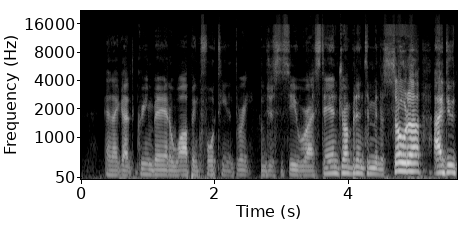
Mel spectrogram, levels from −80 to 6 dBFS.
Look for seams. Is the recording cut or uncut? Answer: cut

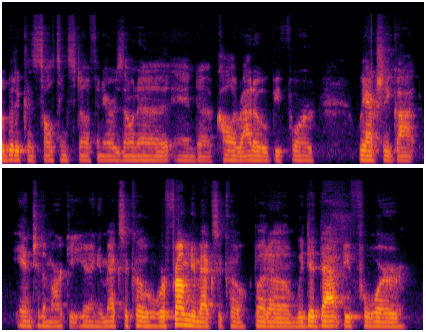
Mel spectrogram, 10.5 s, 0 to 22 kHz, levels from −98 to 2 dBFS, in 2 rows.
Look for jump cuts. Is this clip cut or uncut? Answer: cut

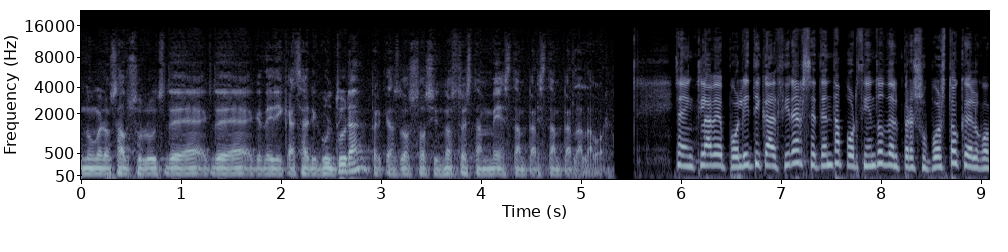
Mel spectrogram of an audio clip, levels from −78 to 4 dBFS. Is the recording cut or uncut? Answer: cut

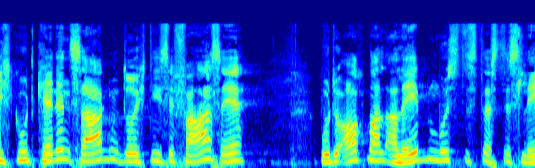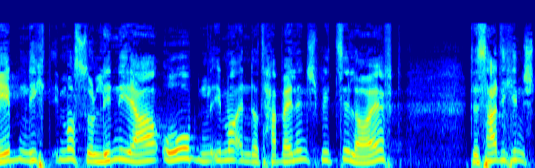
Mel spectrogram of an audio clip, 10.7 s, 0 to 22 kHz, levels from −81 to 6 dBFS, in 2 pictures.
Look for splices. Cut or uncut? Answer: uncut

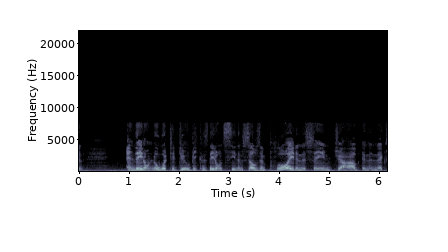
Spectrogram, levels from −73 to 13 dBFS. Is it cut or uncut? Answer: uncut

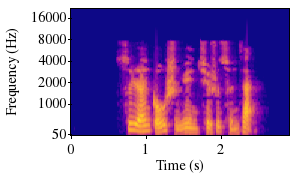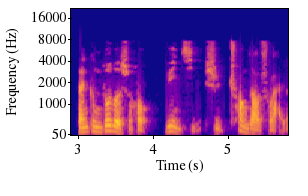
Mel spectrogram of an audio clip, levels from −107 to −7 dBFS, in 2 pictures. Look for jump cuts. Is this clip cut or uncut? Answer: uncut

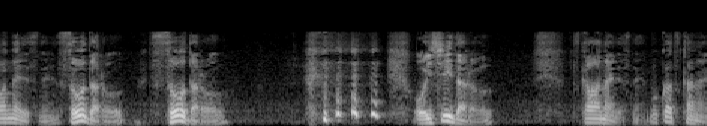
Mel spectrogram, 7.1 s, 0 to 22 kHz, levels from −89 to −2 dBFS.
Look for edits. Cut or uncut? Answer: cut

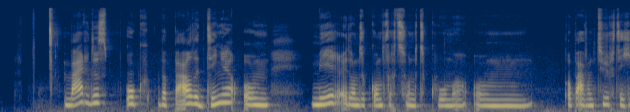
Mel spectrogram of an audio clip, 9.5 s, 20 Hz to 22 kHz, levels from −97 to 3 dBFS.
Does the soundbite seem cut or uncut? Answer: uncut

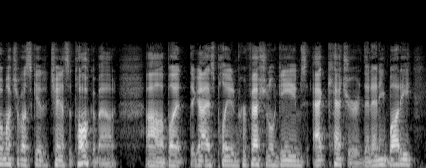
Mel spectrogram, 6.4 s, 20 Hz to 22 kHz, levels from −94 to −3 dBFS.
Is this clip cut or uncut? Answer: cut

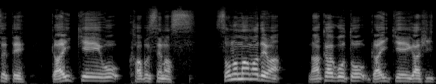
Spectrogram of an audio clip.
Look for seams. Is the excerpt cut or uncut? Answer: cut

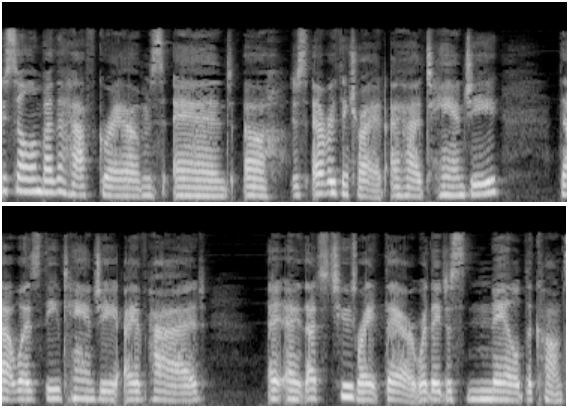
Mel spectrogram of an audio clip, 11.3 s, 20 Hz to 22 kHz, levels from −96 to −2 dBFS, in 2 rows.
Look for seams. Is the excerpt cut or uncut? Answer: cut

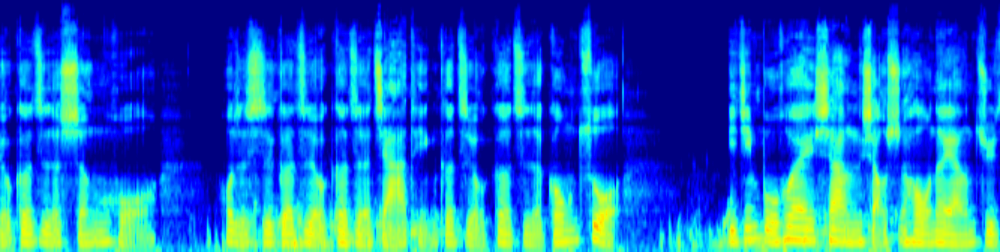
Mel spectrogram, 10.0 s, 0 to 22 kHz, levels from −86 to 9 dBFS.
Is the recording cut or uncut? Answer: uncut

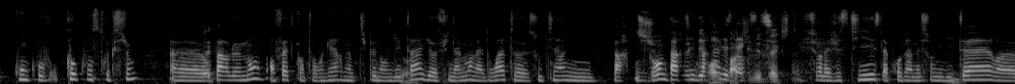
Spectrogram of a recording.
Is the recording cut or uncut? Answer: uncut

